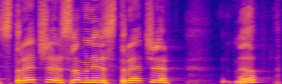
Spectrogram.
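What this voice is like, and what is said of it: Put-on Scottish accent. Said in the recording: “It's my Scottish accent ... It's one of the few words I can really say with this good Scottish accent.”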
